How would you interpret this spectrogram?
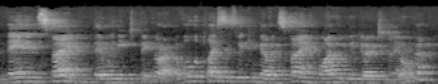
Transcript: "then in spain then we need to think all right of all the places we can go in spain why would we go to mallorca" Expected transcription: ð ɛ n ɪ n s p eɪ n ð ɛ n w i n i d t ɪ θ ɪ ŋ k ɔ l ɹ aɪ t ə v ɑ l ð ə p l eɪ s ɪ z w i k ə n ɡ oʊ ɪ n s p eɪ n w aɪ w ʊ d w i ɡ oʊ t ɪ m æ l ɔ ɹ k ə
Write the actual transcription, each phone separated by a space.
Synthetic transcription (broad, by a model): ð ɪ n ɪ n s p eɪ n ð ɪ n w i n i d t ɪ θ ɪ ŋ k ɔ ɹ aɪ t ə v ɑ l ð ə p l eɪ s ɪ z w i k ə n ɡ oʊ ɪ n s p eɪ n w aɪ w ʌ d w i ɡ oʊ t ɪ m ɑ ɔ ɹ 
